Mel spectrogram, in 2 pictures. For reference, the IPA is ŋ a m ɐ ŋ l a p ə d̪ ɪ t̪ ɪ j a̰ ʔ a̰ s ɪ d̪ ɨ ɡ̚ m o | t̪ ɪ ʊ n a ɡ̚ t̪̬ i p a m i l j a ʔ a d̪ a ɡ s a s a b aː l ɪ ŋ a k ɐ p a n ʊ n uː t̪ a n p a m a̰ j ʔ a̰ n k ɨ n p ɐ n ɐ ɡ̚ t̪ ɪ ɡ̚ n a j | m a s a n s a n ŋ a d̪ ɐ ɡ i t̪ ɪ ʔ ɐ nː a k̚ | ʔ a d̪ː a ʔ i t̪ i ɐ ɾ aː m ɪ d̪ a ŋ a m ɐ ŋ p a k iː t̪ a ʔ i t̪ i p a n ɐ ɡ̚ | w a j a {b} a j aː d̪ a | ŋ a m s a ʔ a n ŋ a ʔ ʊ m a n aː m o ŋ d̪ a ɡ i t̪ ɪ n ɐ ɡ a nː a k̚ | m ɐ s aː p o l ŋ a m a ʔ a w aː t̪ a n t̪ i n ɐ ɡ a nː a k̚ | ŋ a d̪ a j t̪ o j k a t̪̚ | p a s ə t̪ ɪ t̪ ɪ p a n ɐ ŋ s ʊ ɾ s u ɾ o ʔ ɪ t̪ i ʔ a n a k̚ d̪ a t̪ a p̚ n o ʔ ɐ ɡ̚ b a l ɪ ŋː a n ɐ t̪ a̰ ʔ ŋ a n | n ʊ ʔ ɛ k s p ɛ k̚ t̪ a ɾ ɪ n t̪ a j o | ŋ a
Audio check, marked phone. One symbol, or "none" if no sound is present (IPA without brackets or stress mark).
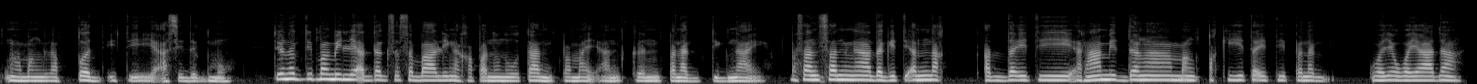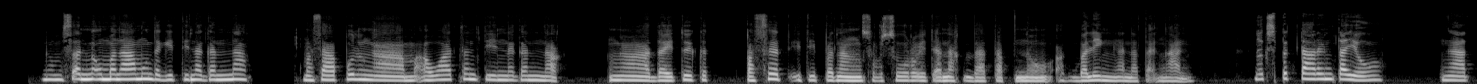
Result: w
